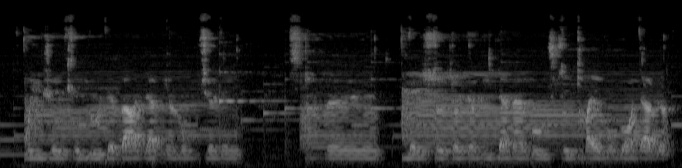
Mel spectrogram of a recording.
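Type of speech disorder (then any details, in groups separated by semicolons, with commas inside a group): Electrolarynx speech; laryngectomy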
